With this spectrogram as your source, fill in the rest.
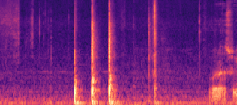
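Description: Trading cards rustle and snap as they are handled and flipped.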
